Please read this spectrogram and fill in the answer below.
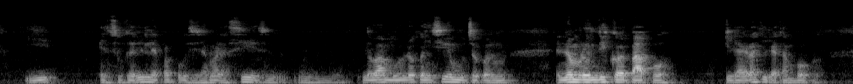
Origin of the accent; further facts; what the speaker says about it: Villa Mercedes, San Luis, Argentina; fue en Villa Mercedes, San Luis, mi ciudad natal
